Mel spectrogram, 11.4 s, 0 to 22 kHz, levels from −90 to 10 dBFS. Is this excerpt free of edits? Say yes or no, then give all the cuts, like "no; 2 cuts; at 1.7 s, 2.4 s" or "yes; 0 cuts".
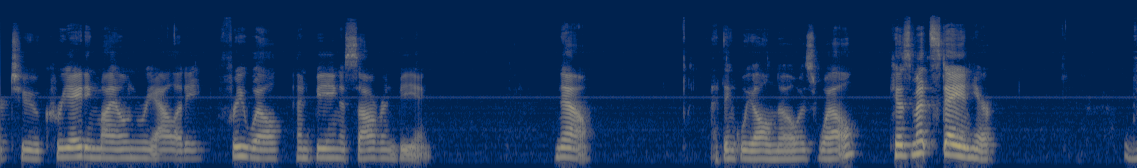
no; 1 cut; at 9.3 s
